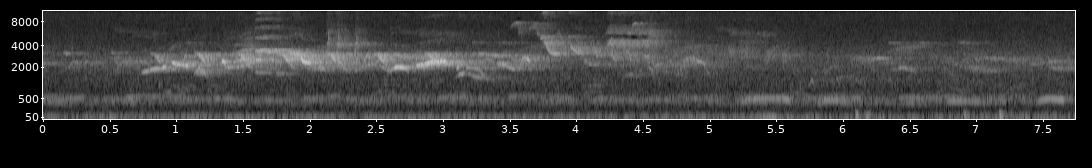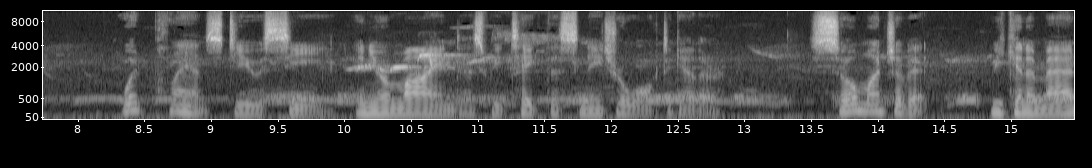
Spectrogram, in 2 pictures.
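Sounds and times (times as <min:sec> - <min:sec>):
birds calling and chirping: 0:00.0 - 0:15.4
steady outdoor hum: 0:00.0 - 0:15.4
speech: 0:08.4 - 0:12.9, 0:13.5 - 0:15.4.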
